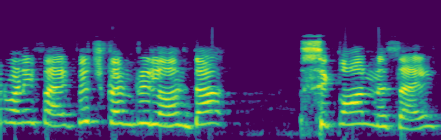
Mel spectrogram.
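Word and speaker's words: Tsirkon: Question number 25, which country launched the Sikon missile? T is silent.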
